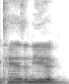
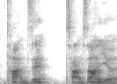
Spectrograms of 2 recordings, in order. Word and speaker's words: Tanzania: I always say it wrong. When I say Tanzania, like the captions always transferred into some Tunisia or something. So Tanzania is how the locals say it.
